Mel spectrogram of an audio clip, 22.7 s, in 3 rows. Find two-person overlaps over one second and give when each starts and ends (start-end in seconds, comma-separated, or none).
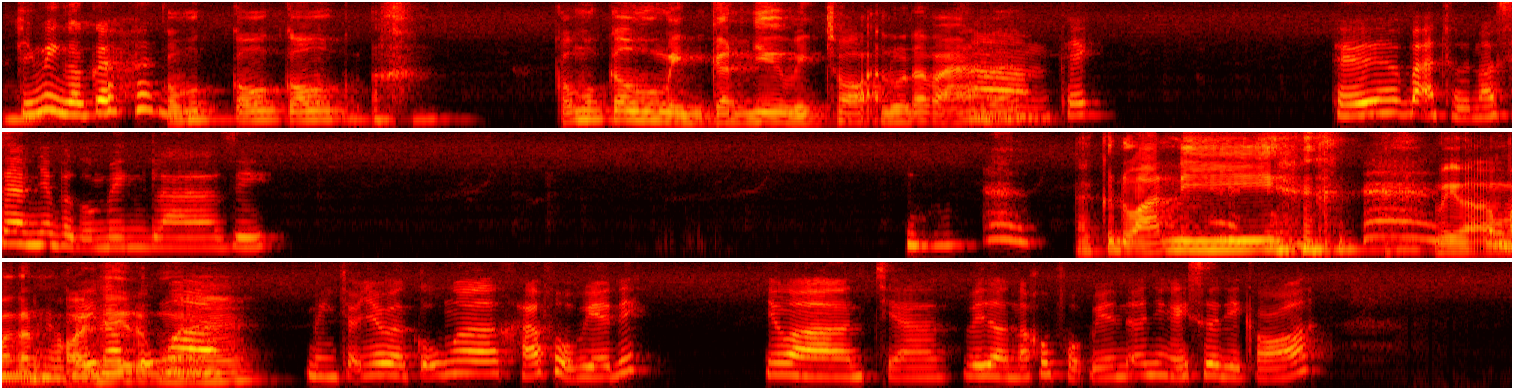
15.0-16.2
